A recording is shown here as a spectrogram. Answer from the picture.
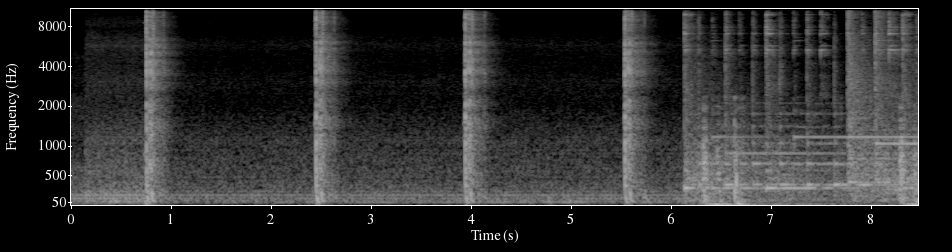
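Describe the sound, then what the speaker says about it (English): Four sharp, loud pops from an LTL Alfa .50 caliber less-than-lethal launcher firing metal balls into a board, evenly spaced and standing alone, then a burst of rattling, clattering activity at the end. "We will shoot this virgin side, and I will put it on this measured board right here so we can see how deep our 50 caliber metal balls will enter."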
